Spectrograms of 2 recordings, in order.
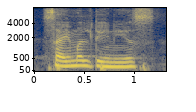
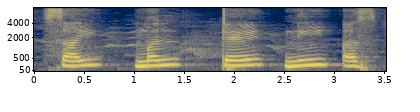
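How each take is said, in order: First: Said in the usual way. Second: simultaneous stretched out very slowly, every syllable drawn long. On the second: Shown as a demonstration. Teacher modelling the whole word slowly for students. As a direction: spell simultaneous out in slow motion. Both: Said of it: "तो पूरी meaning क्या बन गई हमारी?".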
